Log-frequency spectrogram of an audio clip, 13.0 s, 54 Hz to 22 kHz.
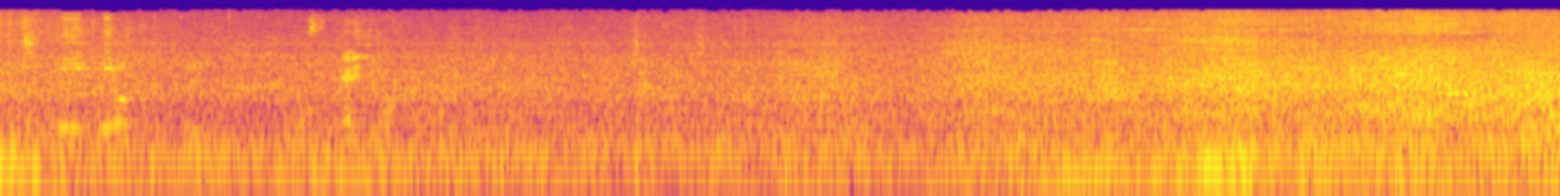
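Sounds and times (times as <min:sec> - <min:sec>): steady road noise: 0:00.0 - 0:13.0
car engine passing: 0:06.4 - 0:13.0.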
